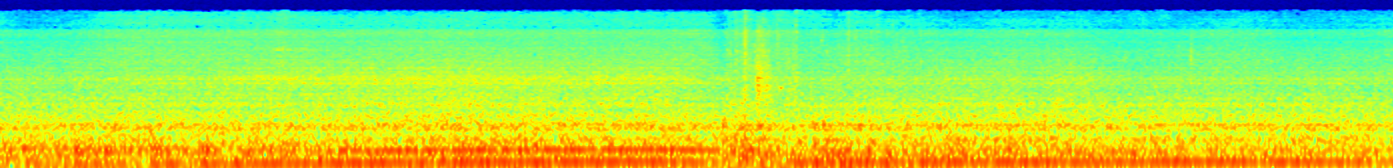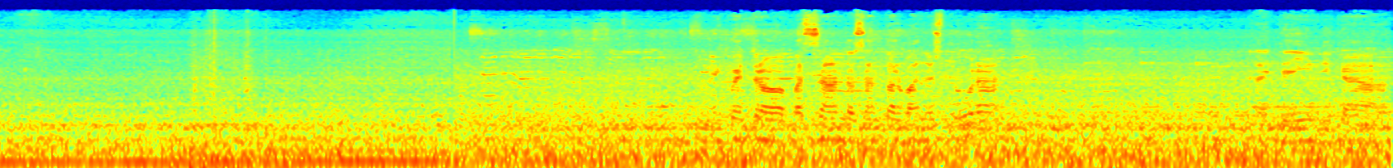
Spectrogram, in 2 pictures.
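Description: A vehicle's engine hums steadily as tyres roll over the road.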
